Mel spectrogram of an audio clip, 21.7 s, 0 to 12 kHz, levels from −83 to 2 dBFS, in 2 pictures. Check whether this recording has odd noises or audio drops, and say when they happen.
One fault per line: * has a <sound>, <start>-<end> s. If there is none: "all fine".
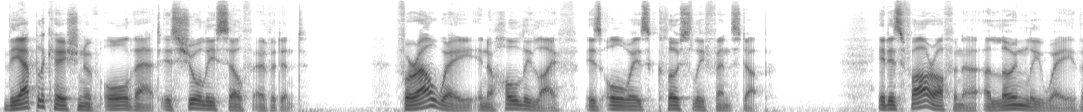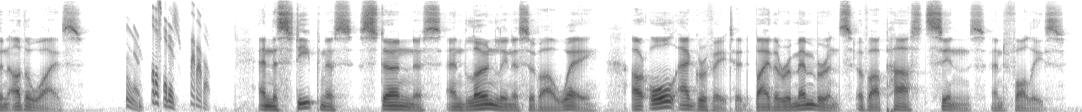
* has a chirp, 12.1-12.9 s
